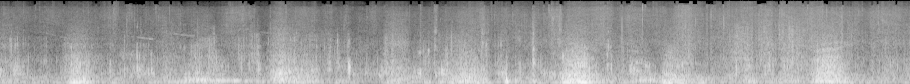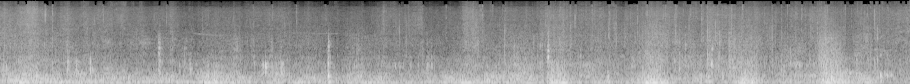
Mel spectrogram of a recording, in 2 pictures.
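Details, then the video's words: Low, rumbling grunts and snuffling breaths from bison on the tallgrass prairie at Pawhuska, Oklahoma, USA, loosely repeated, strongest in the first seven seconds, then quieter rustling and occasional soft snorts. "Buffalo Sound Effect"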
